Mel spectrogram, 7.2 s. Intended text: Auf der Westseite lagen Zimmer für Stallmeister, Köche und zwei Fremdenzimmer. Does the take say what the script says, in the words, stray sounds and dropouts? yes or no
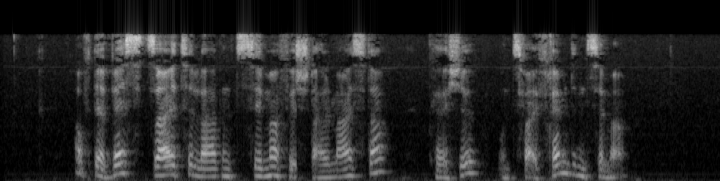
yes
